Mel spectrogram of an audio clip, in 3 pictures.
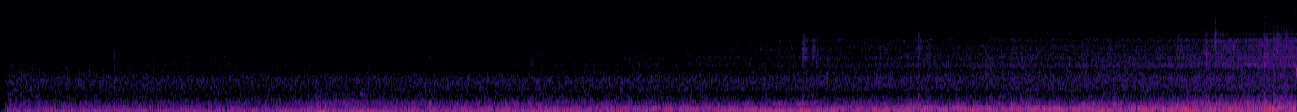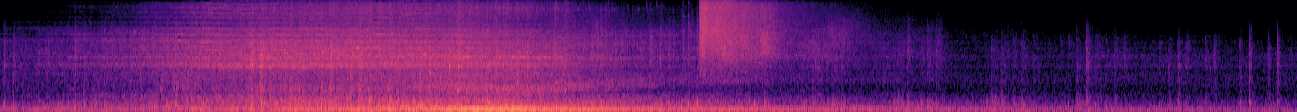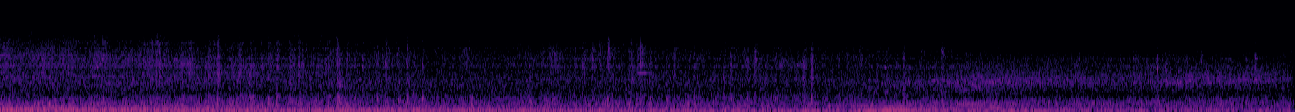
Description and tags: Train Passing By Slow Medium Speed R to L
Multiple takes of a train passing by.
